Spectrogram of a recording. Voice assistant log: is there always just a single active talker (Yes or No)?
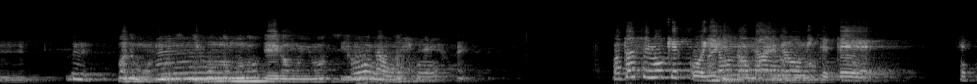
No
